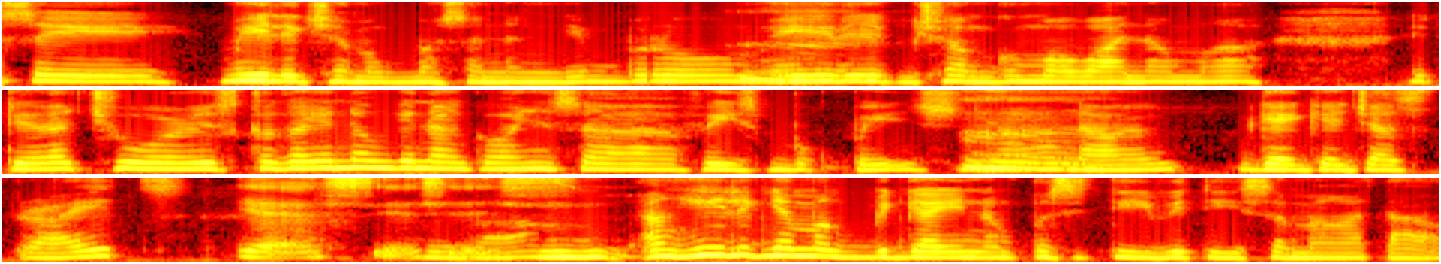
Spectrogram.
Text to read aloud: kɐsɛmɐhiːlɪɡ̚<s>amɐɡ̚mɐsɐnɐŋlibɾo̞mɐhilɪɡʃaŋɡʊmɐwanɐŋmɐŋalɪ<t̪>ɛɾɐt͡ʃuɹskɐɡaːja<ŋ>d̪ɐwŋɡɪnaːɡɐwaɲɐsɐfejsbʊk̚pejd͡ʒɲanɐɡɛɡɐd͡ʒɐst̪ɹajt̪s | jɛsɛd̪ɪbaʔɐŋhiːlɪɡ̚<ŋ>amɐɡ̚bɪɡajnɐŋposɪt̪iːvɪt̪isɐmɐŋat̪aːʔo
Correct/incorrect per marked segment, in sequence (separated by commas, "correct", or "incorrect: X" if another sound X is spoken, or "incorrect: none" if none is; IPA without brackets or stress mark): incorrect: ʃ, correct, incorrect: n, incorrect: ɲ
